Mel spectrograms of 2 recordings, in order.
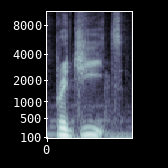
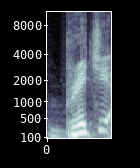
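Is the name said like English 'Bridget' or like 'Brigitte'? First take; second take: Brigitte; Bridget. First: The name is said as Brigitte, not Bridget. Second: The name sounds like the English name Bridget. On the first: This is how the name is meant to be said. The speaker calls it right. "But I think it's Brigitte. At least that's how it's pronounced" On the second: This is the speaker's habitual English reading. The speaker calls it wrong. "I want to say Bridget, right? Because I'm, I'm, I guess I'm English"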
